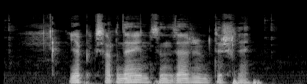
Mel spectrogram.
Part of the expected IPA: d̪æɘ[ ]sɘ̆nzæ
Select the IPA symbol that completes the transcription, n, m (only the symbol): n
